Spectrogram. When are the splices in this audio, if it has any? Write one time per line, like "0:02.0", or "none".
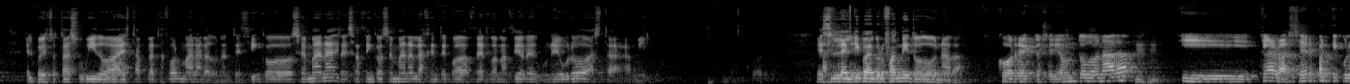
0:02.0
0:03.4
0:05.4
0:09.1
0:12.6

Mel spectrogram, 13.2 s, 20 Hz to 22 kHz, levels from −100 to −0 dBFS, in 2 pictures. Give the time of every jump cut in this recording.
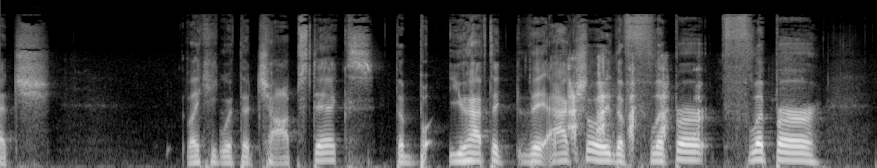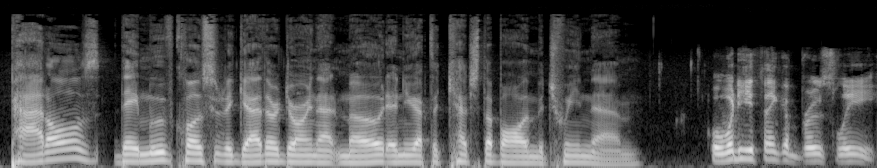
0:01.6
0:02.9
0:03.9
0:05.4
0:11.7

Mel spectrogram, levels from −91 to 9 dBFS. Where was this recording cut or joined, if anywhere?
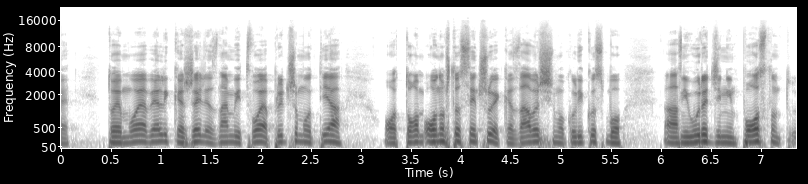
0:03.6
0:04.2
0:05.0
0:06.2

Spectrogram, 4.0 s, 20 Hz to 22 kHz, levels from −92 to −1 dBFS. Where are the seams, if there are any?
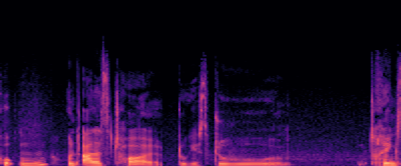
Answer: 0:01.1
0:02.1

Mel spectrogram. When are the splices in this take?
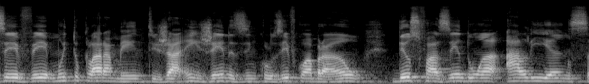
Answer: none

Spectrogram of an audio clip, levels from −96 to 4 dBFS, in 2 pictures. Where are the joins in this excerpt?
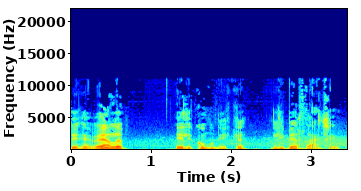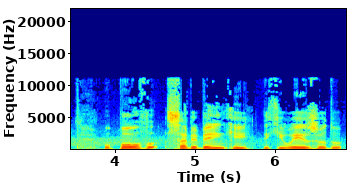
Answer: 0:02.4
0:05.8

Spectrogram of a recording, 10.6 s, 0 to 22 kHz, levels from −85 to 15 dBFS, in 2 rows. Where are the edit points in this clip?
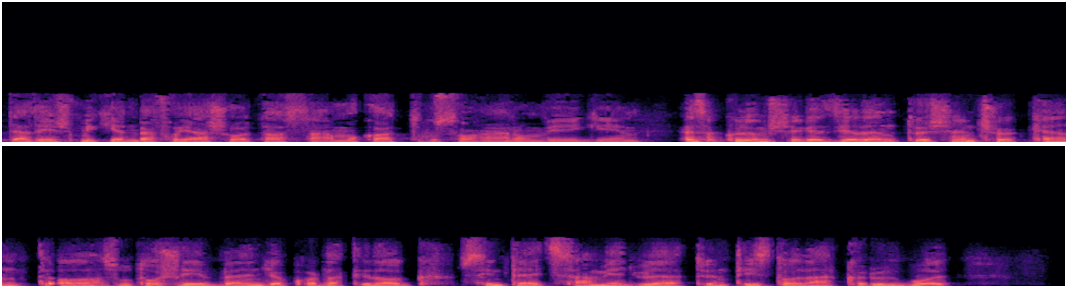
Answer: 0:06.2

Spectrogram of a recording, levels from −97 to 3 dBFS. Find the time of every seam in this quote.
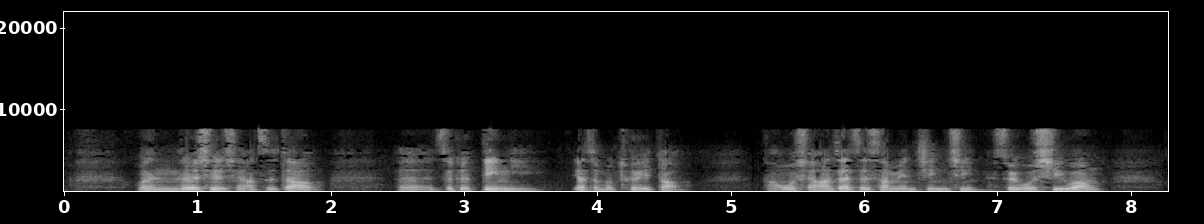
none

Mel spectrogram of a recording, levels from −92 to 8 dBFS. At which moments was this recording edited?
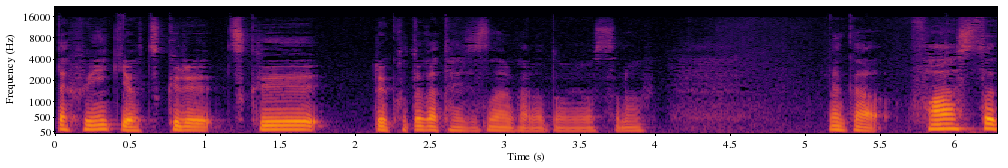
none

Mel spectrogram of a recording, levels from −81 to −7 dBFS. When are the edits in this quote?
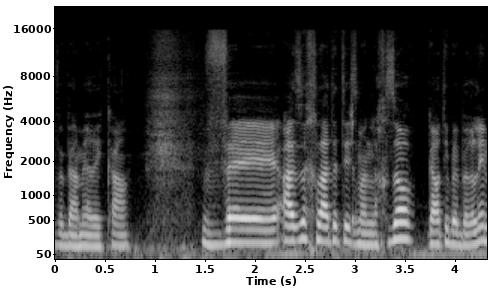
0:03.0

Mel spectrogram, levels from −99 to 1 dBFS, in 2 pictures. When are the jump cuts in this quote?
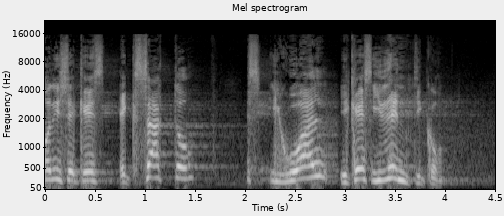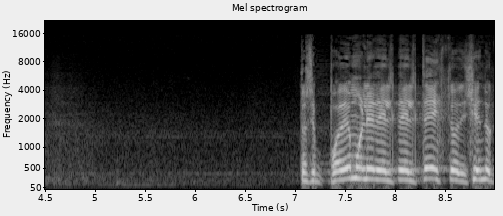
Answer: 0:02.0
0:02.9
0:03.2
0:07.3
0:08.0

